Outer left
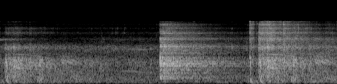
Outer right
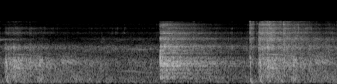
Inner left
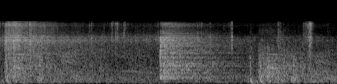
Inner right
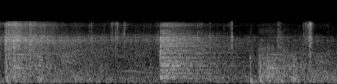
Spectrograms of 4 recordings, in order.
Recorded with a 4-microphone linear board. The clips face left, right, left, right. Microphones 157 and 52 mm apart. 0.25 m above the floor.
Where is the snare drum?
5° left (ahead or behind), 2.0 m.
